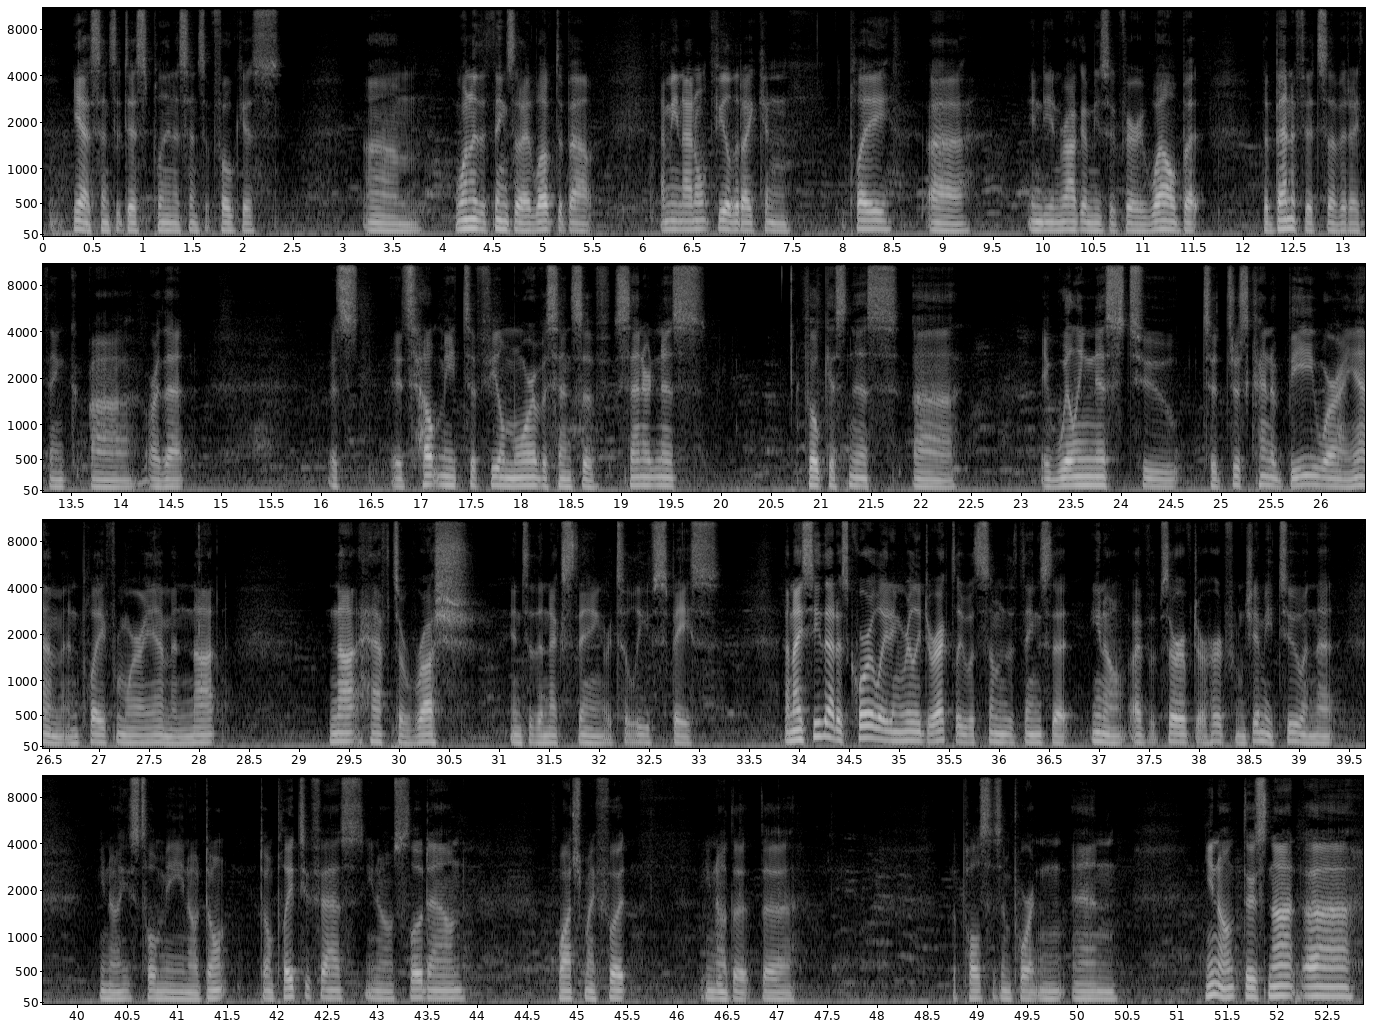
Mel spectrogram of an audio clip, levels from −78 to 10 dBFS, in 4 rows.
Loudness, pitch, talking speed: -22 LUFS, 105 Hz, 165 wpm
